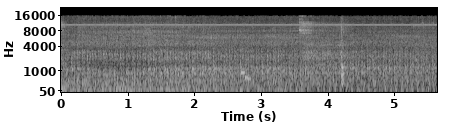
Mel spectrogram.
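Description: Motorcycle engine running under way, a rapid low pulsing mixed with road and wind noise. A single sharp click about four seconds in.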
